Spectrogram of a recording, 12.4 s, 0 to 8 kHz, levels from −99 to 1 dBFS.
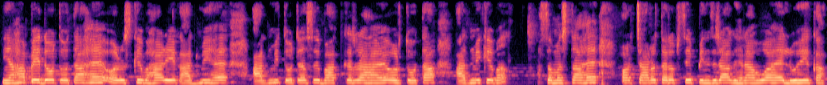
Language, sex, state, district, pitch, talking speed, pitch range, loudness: Hindi, female, Bihar, Kishanganj, 255 Hz, 170 wpm, 245-265 Hz, -15 LUFS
